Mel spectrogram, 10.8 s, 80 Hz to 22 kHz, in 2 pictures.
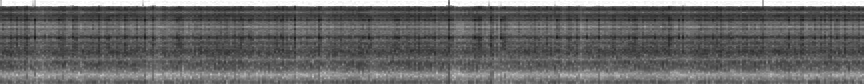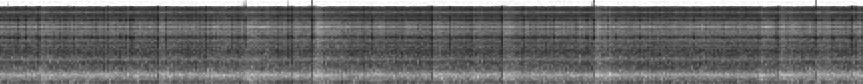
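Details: GoPro Hero 2 mounted on a dirt bike swingarm while riding: sharp irregular clicks over the revving engine and wind, from the quick-release buckle vibrating in its mounting bracket. Tape between bracket and buckle eliminates it; straws seem to work as well. Action camera mount rattle.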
